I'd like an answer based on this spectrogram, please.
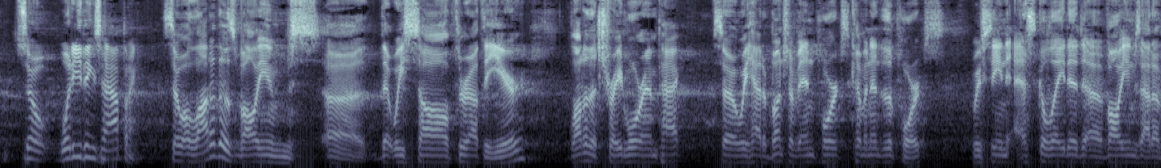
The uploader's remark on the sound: Live from the floor of FreightWaves LIVE Chicago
